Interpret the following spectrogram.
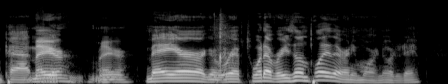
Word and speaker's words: Mayer: I know I said his name wrong. How do you say his name, Pat? Mayer.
